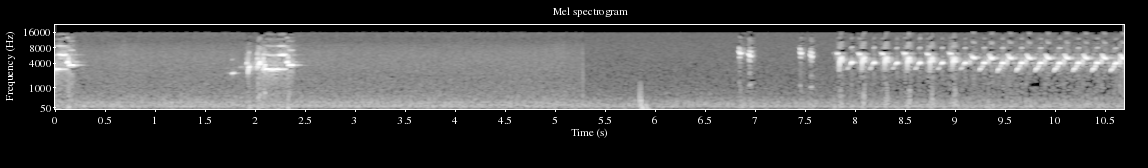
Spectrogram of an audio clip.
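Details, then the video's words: European goldfinch in Cádiz song style: a few sharp scratchy bursts and clicks, a long quiet gap, then a sustained rapid rolling twitter of repeated notes through the final seconds. "CANTO DE JILGUERO CADIZ شريط لغة الحسون الإسباني قادس"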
